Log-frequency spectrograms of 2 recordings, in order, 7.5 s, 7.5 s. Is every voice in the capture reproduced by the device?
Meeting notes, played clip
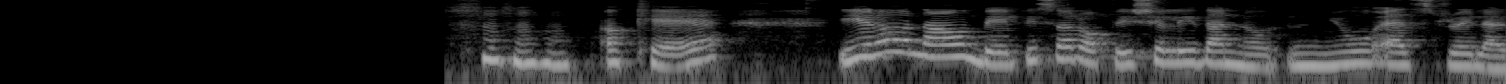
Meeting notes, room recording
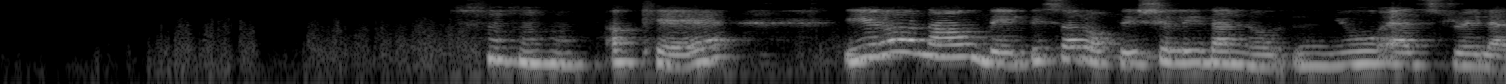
Yes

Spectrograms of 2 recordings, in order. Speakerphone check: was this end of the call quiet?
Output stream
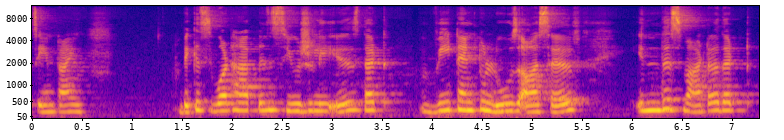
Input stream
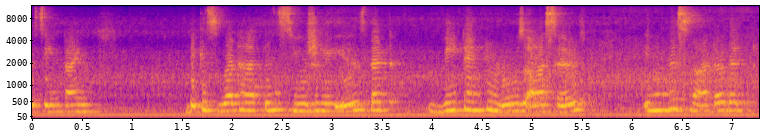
Yes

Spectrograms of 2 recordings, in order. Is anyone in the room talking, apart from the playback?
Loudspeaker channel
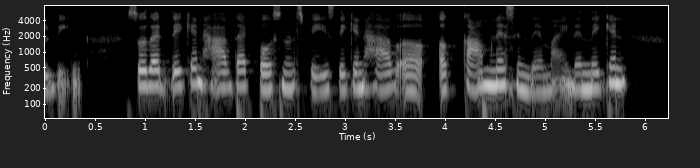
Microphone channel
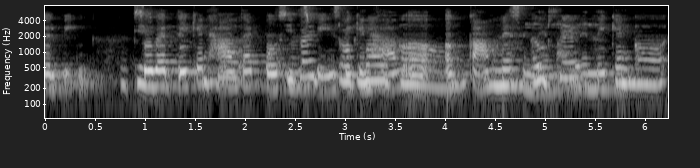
Yes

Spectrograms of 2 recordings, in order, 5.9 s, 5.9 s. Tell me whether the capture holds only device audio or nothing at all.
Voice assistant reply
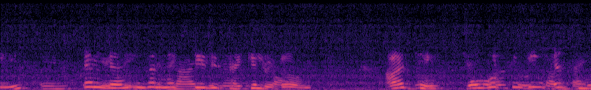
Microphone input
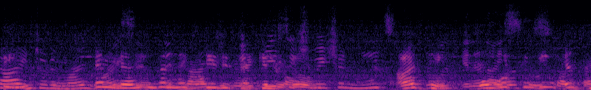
No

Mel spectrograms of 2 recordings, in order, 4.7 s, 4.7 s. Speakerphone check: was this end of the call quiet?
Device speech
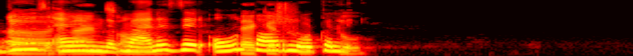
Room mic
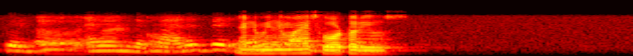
No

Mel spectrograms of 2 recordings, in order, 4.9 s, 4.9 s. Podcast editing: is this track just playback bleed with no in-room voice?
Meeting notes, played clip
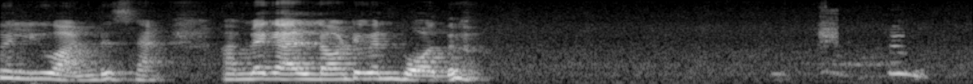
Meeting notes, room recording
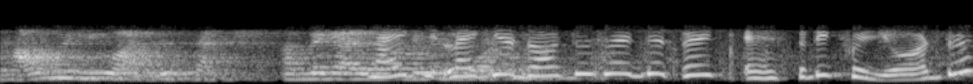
No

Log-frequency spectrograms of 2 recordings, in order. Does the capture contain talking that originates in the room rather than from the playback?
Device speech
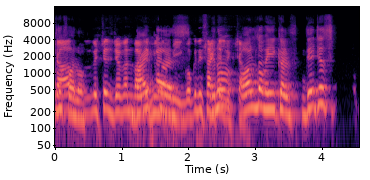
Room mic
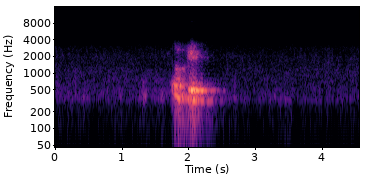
Yes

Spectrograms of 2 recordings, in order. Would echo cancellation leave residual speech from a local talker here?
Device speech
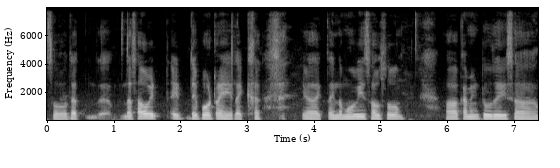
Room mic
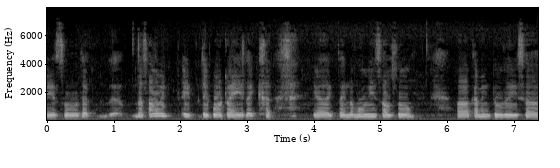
No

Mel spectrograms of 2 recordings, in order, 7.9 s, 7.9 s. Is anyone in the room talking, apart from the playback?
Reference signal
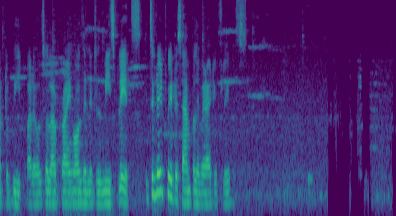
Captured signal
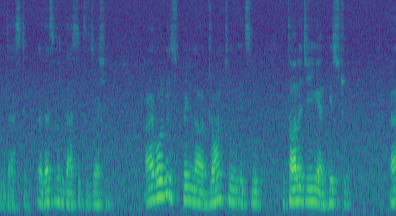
Yes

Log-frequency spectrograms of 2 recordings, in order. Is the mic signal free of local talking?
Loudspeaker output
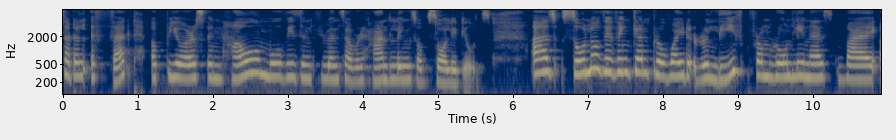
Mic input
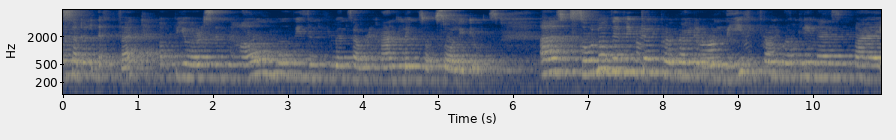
No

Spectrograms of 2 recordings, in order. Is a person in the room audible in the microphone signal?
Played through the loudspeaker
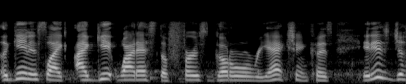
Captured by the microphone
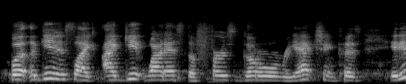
No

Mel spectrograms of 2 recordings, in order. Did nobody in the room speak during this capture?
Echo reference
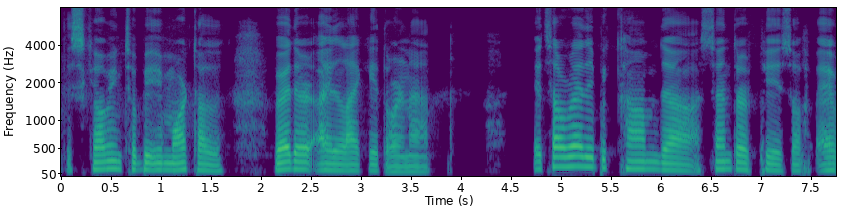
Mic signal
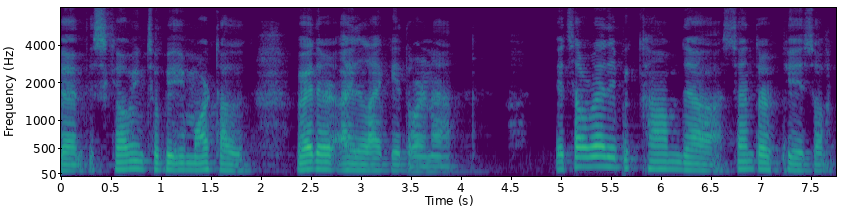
Yes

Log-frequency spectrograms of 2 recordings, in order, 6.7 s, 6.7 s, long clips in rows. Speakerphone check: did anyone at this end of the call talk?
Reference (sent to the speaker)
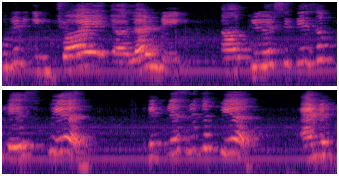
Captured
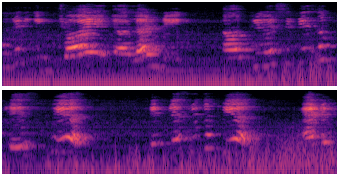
No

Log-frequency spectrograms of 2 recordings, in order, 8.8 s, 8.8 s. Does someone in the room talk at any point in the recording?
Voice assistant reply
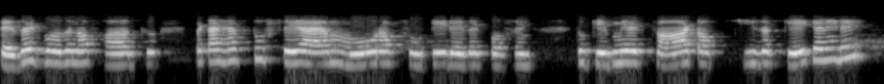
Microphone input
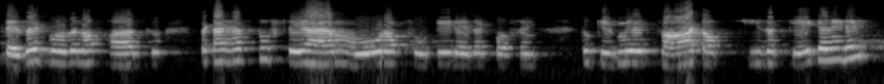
No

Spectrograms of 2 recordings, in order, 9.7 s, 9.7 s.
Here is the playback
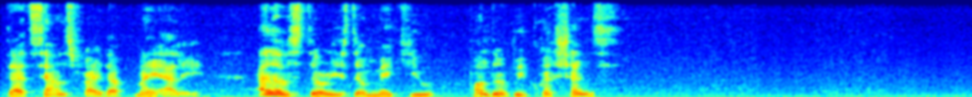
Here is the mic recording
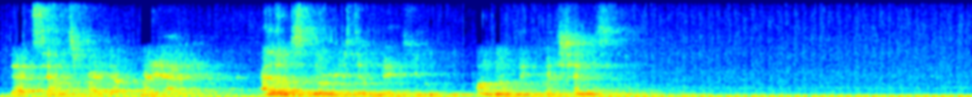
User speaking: No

